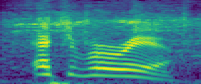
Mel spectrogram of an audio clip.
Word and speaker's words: Echeverria: I was getting a clarification on Marcos Echeverria, his pronunciation. Seen it a couple ways. We're going to go for the second half with Echeverria.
